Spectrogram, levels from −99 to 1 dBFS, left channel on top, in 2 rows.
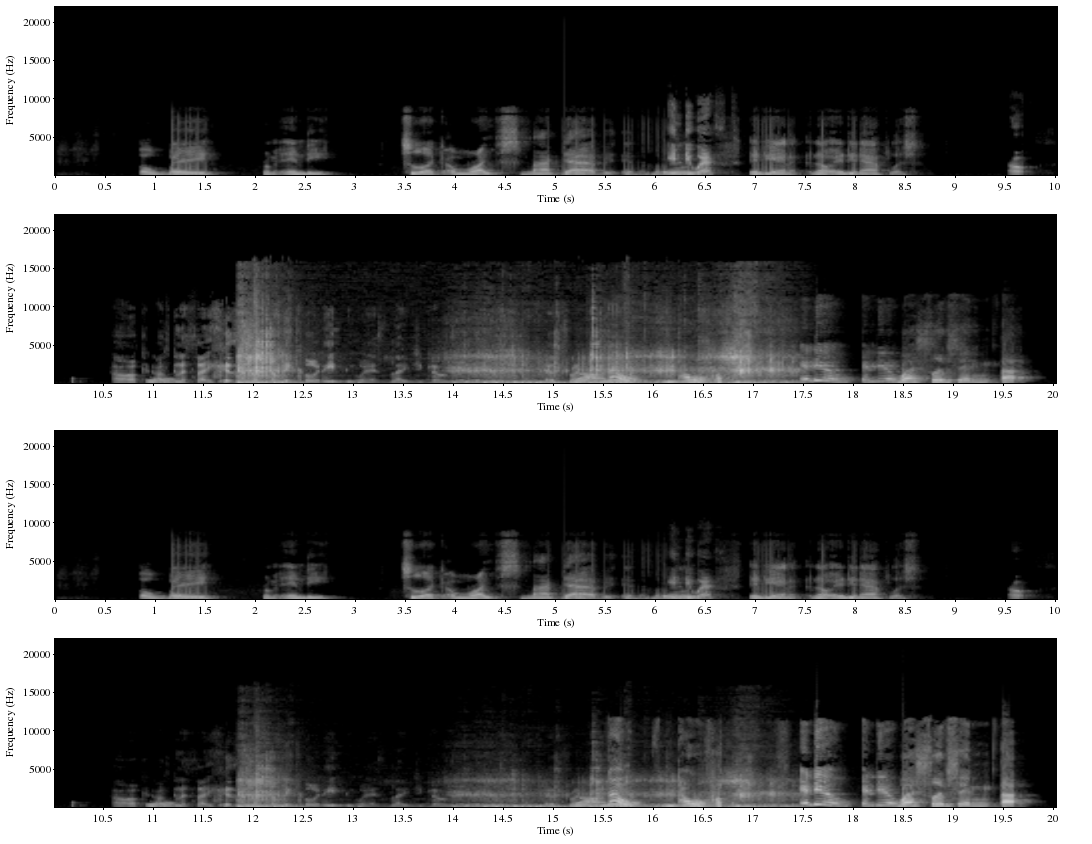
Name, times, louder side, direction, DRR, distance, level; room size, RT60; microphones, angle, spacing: voice 1, 0.8-1.5 2.1-2.7 3.5-6.4 6.9-8.6 10.9-11.2 15.1-15.8, left 1 dB, 10° left, 1.0 m, -41 dB
voice 2, 6.1-6.6 9.5-9.7 10.6-15.6, left 6 dB, 70° left, 0.7 m, -46 dB
sound 1, 11.8-12.7 13.0-13.1 13.7-17.5, left 5 dB, 50° left, 1.2 m, -38 dB
voice 3, 15.4-16.7 17.2-19.6, right 4 dB, 85° right, 1.8 m, -33 dB
19.0 x 6.4 x 8.7 m
head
